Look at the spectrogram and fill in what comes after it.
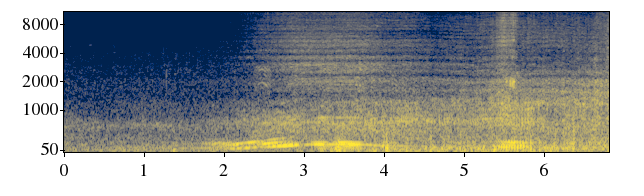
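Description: BMW E30 engine revving while drifting on snow. The engine note climbs and falls in surges and grows louder about two seconds in as the car nears.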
